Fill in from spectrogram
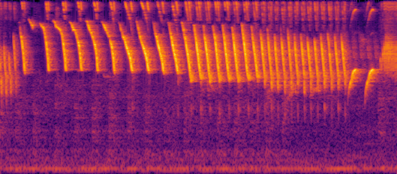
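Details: Canary song used as a lure to prompt other canaries to sing: long runs of rapid, evenly repeated downslurred high notes, speeding up into a fast trill, then a few lower slurred notes near the end.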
